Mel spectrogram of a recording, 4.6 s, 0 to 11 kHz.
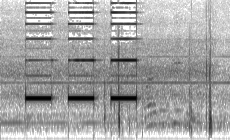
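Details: Averatec 3200 series laptop that will not boot, with black screen and orange-red and blue lights on: three long, evenly spaced beeps of about half a second each, then silence. Boot failure, cause unknown.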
